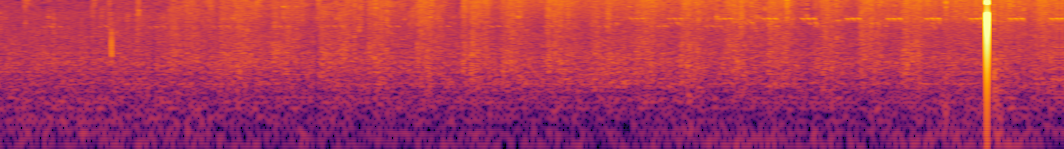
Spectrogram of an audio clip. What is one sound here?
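Footsteps run quickly over gravelly ground.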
